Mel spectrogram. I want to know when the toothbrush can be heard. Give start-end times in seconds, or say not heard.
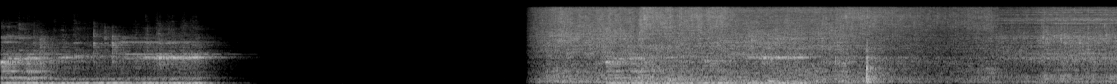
0.0-2.0, 6.0-8.1.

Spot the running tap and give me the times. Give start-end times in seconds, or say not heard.
5.2-11.1.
